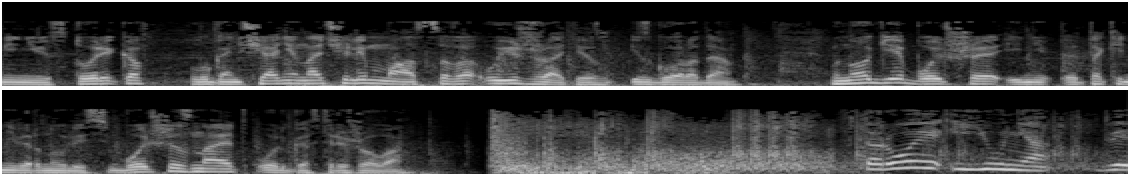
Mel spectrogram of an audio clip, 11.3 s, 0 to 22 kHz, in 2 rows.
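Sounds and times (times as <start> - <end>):
speech: 0.0 - 8.5, 10.0 - 11.2
booming shelling explosions in the city of Luhansk: 8.0 - 11.2
rapid overlapping gunfire bursts in the city of Luhansk: 8.1 - 11.2.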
